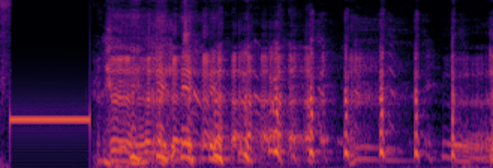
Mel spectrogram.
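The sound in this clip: One sustained pure-tone beep from a horror movie clip, steady and high, cuts off abruptly and gives way to voices and light laughter.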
